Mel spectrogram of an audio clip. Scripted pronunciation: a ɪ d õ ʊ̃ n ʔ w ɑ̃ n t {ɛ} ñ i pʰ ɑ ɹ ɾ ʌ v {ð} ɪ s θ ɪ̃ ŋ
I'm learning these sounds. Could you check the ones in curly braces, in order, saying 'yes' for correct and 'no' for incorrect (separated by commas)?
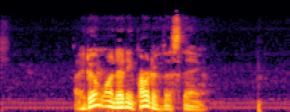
yes, yes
